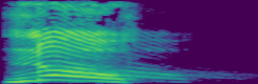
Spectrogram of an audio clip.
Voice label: kid lose; invoker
